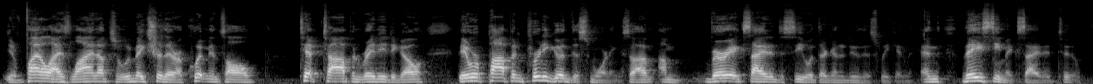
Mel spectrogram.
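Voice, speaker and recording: Big-voiced middle-aged rowing coach. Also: male voice, medium pitch, brisk. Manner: conversational, laughs easily, says right? and you know. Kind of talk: casual interview answers.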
